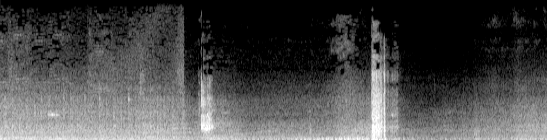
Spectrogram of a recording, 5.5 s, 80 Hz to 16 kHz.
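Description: Bajaj Dominar 400's single-cylinder engine running at a slow idle, then cut off abruptly with a click about two seconds in. A sharper click follows a couple of seconds later.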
